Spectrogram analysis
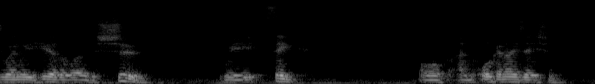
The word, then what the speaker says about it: Shu: bit deeper than that that character which we pronounce as Shu means like a example of a behavior a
